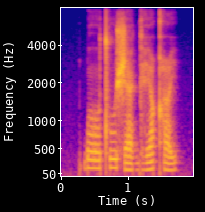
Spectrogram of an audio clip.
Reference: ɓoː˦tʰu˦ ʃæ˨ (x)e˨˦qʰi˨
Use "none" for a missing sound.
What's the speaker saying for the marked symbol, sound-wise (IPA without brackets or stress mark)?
ɡʱ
